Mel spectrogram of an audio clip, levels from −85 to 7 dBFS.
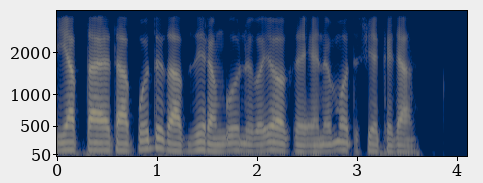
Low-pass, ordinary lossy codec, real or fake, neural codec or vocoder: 3.6 kHz; none; fake; codec, 16 kHz, 4.8 kbps, FACodec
